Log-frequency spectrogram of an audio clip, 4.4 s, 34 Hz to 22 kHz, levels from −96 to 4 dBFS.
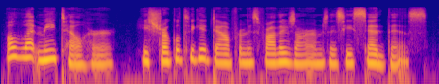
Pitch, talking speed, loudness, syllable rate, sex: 190 Hz, 245 wpm, -21 LUFS, 5.0 syllables/s, female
